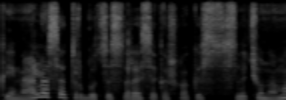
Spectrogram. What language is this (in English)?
Lithuanian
